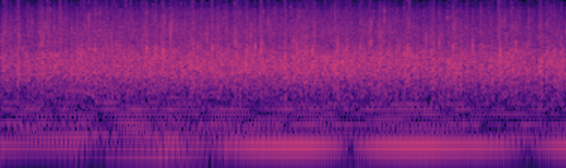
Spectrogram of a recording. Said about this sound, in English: Let's clap our hands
